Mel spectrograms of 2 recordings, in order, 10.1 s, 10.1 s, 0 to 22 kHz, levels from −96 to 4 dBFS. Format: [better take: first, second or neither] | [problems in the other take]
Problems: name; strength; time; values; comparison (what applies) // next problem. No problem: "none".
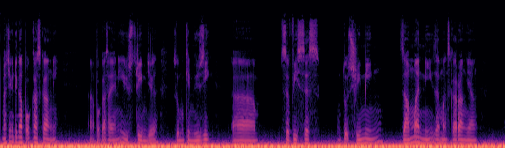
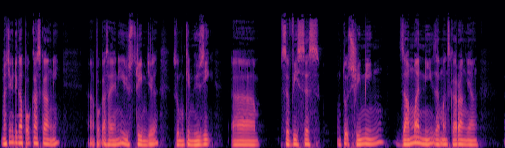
second | low rumble; loud; throughout; 5 dB below the speech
